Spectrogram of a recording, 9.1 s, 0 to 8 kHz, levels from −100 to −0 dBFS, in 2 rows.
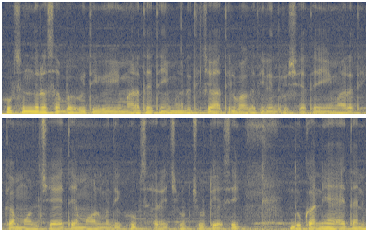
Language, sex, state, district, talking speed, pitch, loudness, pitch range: Marathi, male, Maharashtra, Pune, 210 wpm, 95 Hz, -18 LUFS, 95-100 Hz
